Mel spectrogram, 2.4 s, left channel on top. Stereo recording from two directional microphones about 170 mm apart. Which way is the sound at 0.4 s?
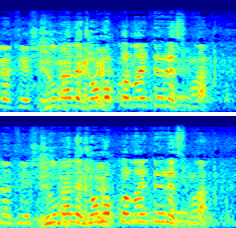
Centre (ahead or behind).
